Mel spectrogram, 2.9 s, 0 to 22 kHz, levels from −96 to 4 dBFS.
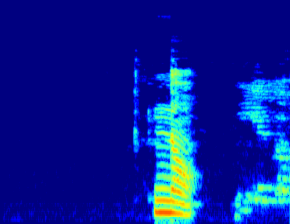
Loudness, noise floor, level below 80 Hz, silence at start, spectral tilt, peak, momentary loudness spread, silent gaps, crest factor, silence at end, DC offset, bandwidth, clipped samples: -22 LUFS; -88 dBFS; -68 dBFS; 1.55 s; -6 dB/octave; -8 dBFS; 25 LU; none; 20 dB; 0 s; under 0.1%; 7.2 kHz; under 0.1%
